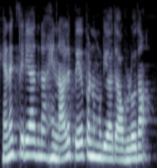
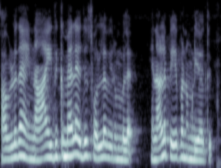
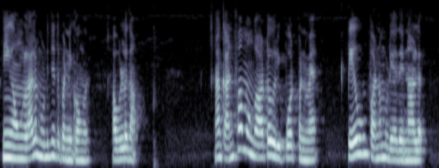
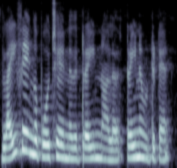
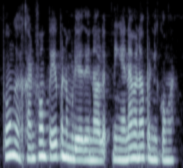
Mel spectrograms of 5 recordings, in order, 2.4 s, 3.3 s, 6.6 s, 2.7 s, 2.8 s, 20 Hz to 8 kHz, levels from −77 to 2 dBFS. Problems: none marked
